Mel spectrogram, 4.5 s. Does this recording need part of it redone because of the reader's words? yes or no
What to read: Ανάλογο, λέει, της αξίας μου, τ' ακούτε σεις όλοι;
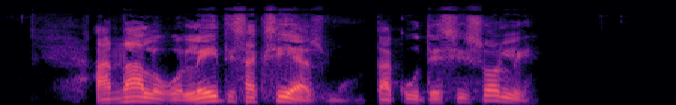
no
